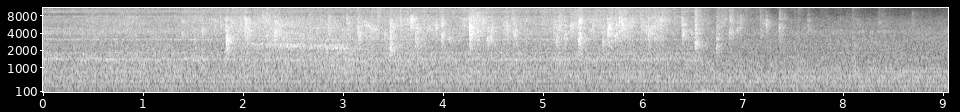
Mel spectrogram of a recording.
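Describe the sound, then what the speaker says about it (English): Hot shower water runs steadily over a catcher's mitt to wet and soften the leather without soaking it, a constant close hiss and splatter with faint droplet patter and no talking. "this is as hot as the shower goes"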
